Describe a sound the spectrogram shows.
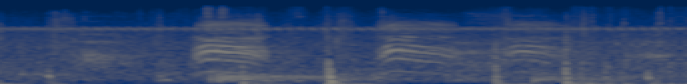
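A bird chirps nearby.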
